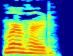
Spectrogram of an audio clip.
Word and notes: murmured: British English

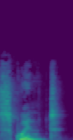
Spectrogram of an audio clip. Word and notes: squint: British English

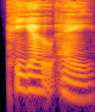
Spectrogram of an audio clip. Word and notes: poa: British English

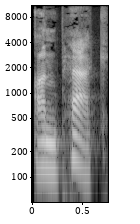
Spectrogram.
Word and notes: unpack: American English

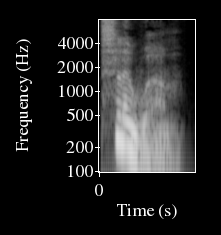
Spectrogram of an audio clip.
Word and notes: slowworm: British English

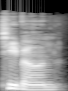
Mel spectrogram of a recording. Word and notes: t-bone steak: American English

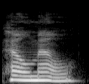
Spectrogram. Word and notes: pell mell: American English

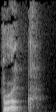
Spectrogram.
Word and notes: brook: British English

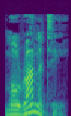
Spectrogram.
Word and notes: moronity: British English

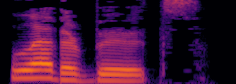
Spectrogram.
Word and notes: leather boots: British English

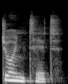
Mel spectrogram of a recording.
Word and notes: jointed: British English

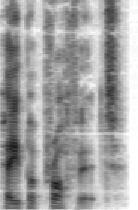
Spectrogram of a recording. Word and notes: paper profit: British English

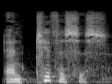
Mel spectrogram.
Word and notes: antithesis: American English

